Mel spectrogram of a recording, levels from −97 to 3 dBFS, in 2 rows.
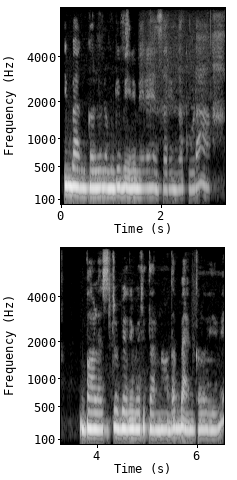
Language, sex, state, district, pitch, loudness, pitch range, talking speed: Kannada, female, Karnataka, Bijapur, 215 Hz, -15 LUFS, 205-225 Hz, 135 wpm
